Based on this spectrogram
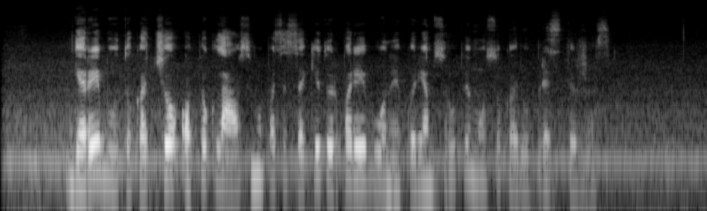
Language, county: Lithuanian, Kaunas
